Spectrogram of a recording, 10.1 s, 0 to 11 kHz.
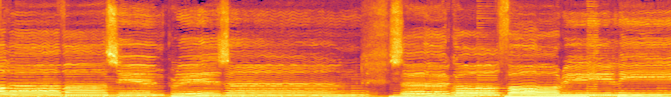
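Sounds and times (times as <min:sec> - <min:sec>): acoustic guitar: 0:00.0 - 0:10.0
singer's breath: 0:05.4 - 0:05.9.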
